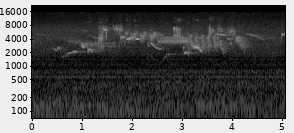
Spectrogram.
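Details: European pied flycatcher (Ficedula hypoleuca), recorded 9 June 2019: a lively phrase of high, sliding whistles and twittering notes, repeated in quick succession over soft rural background noise.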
